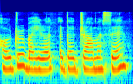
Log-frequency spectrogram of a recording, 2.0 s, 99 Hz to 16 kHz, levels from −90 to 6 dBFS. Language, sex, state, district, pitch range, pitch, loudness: Assamese, female, Assam, Kamrup Metropolitan, 235-255 Hz, 245 Hz, -15 LUFS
